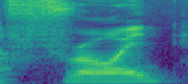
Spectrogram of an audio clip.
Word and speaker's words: Freud: and again i am i am using the the north american pronunciation of it uh freud yeah um again it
